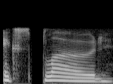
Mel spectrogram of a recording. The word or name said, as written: explode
